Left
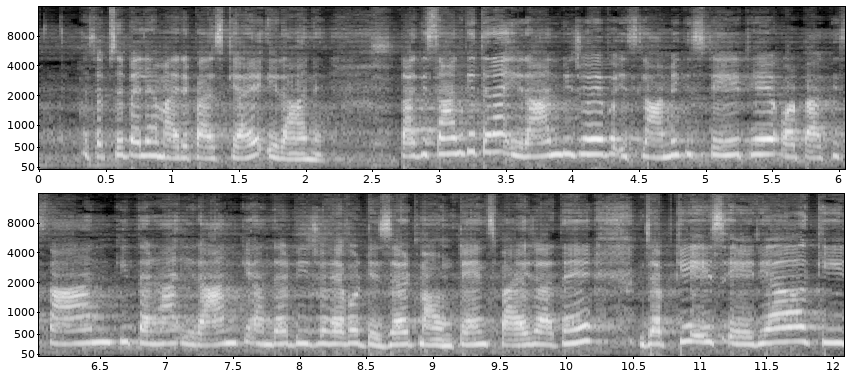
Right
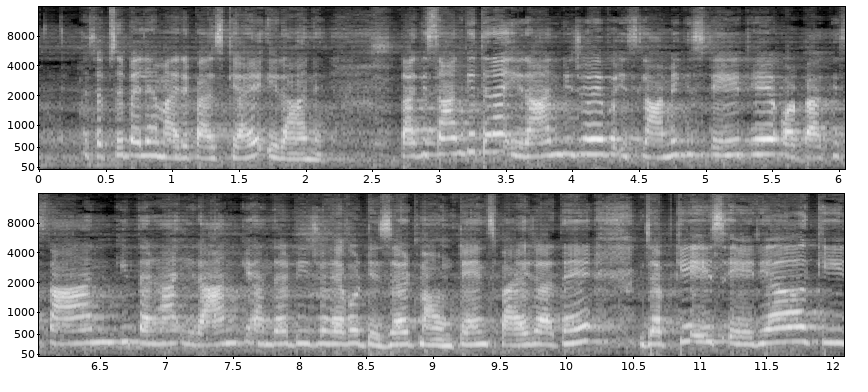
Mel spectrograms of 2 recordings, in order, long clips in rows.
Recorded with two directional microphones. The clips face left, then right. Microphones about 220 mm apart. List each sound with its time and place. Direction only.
0.4 s a woman's voice: 50° left (ahead or behind)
